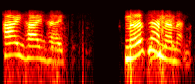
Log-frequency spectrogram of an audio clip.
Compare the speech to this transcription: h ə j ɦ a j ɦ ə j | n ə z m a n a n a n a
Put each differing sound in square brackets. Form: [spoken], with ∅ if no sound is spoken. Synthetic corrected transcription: h [a] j ɦ a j ɦ [a] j | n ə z [n] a n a n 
